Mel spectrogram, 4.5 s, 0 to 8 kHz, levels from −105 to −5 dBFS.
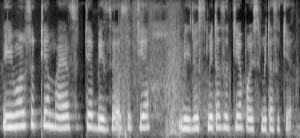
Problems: none marked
